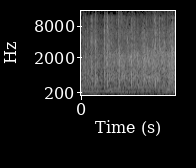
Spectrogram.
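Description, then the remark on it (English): Steady applause from an audience, a dense wash of many hands clapping at an even, sustained level throughout with no voices standing out. “Now, I can tell by the applause that most of y'all here are saved, right?”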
